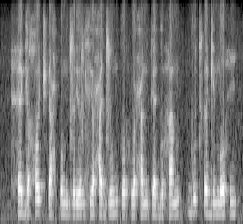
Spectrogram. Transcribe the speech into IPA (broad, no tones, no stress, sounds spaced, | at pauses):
h ɛ ɡʲ ə χ ʊ t͡ʃʼ ɛ ħ p o m d͡z ʊ ɾʲ o z xʲ u ħ ɛ d͡z u m k o h u ħ ə m k ɛ ɡ ʊ h a m | ɡ u t͡sʼ ə ɡʲ ɛ m o h i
